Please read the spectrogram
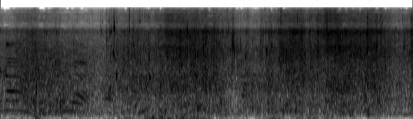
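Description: Shallow pond water sloshing and splashing around people wading through it, with voices in the background.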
